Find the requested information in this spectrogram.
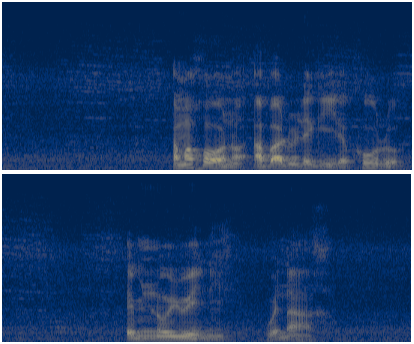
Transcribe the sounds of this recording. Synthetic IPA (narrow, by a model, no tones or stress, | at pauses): amaxɔnɔ̰ʔaɓalulek̬ilɛkʰulu | em̩nɔjweni | wɛna̰ːxḁ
